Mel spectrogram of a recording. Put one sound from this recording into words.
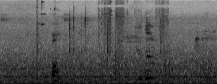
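Swords clash in a fight.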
